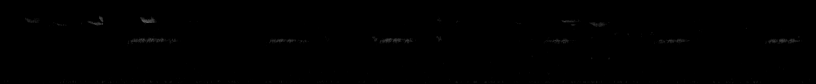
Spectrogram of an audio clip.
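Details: Fox sparrow scratching the ground for food and eating seeds, giving short, sharp chip notes about once a second, with fainter high twittering and a low background hum.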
